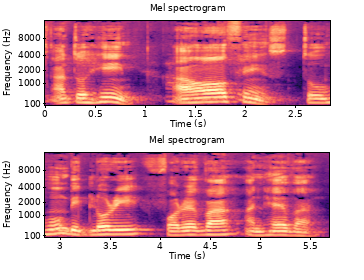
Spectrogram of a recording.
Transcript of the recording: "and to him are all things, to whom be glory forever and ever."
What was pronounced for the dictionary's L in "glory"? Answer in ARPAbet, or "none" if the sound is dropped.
L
